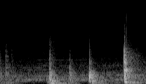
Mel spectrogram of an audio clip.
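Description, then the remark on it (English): Knocking on a mine wall: four dull, hollow knocks at an uneven pace, the last one sharpest and loudest, with no voices over a faint background. “Knocker comes from the knocking on a mine wall that can be heard before a collapse.”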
